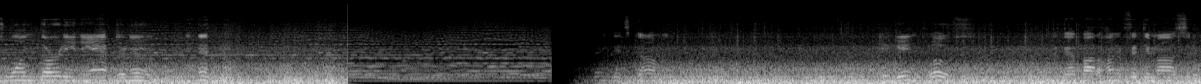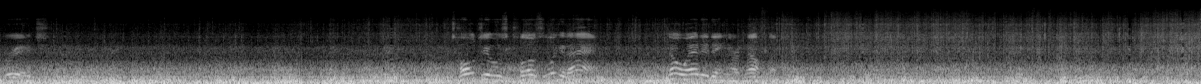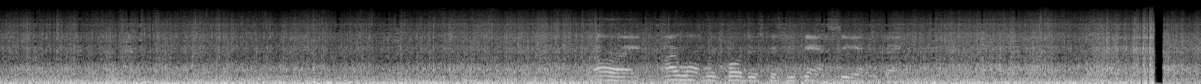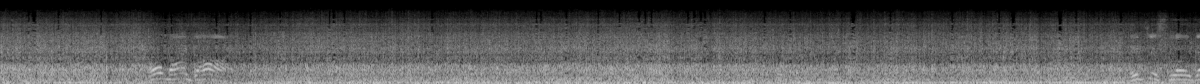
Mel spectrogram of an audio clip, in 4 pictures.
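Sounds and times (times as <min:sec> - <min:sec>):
road noise: 0:00.0 - 0:03.6, 0:05.7 - 0:48.0
engine rumble: 0:05.8 - 0:48.0
heavy rain on vehicle cab: 0:06.4 - 0:48.0.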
